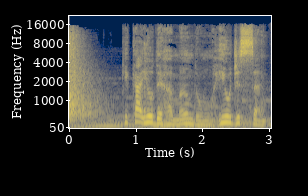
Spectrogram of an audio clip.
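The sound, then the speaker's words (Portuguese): A single sharp, loud gunshot rings out and its echo fades over half a second, followed by a voice speaking steadily over faint background music. “Mas o rapaz disparou três tiros na mulher”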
